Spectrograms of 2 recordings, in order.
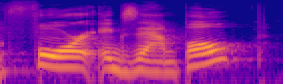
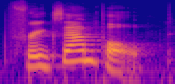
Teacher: I turned the or in the word for into a schwa, for, to allow other words to stick out. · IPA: fər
